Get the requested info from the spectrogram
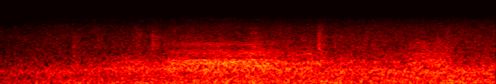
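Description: A rushing, wind-like noise, like surf or a gust, swells up from silence over the first second and then holds steady, with a few faint short high ticks in it.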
